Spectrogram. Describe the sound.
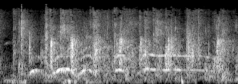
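An audience at a church gathering applauds a newly introduced guest speaker: steady, continuous clapping throughout, with a voice speaking over it.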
